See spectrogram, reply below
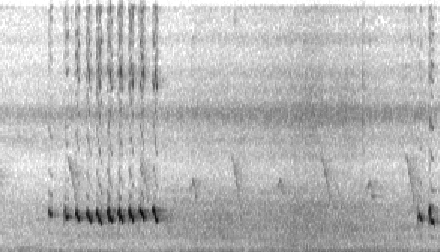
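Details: Sooty-headed bulbul song meant to call up rival birds: a quick burst of about eight bright, evenly spaced chirping notes lasting a second, a quiet pause, then the start of another burst.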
